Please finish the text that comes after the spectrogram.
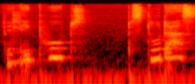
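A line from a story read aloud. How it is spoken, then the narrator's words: Soft trembling whisper. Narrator (German): flüsterte eine leise, zittrige Stimme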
